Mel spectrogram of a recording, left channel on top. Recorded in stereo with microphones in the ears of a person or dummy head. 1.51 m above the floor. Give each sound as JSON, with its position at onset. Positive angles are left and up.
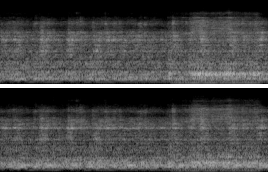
{"t": 0.0, "sound": "a fan", "side_deg": -10, "distance_m": 1.8}
{"t": 1.7, "sound": "keys jangling", "side_deg": 0, "distance_m": 1.4}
